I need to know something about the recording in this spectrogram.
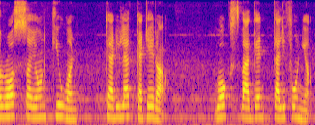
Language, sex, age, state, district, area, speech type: Telugu, female, 18-30, Telangana, Bhadradri Kothagudem, urban, spontaneous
